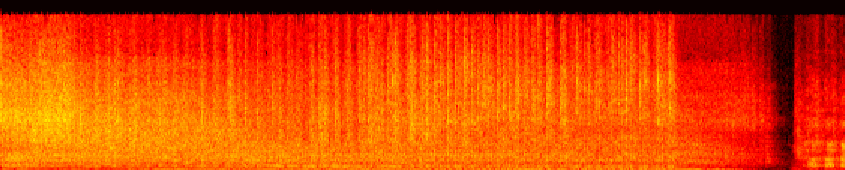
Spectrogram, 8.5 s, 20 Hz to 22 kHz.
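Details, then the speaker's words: XLT 600 snowmobile two-stroke engine in a mini lifted 4WD car project, first run. A loud, busy two-stroke buzz holds even and strong for several seconds, then drops away; it runs well. The tachometer isn't working. "oh it runs it runs good"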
